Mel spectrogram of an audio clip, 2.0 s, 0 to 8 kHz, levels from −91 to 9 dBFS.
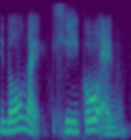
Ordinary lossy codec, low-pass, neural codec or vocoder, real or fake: none; 7.2 kHz; codec, 16 kHz, 1 kbps, FreqCodec, smaller model; fake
